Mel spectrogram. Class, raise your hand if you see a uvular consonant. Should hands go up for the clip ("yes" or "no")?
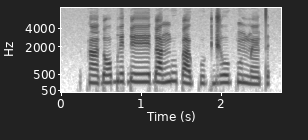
no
